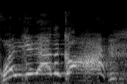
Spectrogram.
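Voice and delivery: high, fast panicked yell; startled cousin shouting at the one climbing out. Retold or imitated. Cousin panics as she exits.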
